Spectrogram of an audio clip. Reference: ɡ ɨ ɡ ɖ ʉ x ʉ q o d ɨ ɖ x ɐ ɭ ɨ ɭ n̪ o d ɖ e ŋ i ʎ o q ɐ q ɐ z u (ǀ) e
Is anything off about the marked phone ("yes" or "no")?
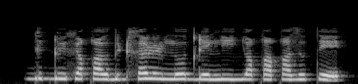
yes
